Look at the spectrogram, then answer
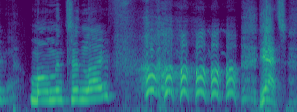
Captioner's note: laughs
